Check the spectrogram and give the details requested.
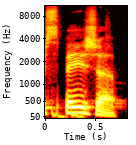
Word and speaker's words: Spacia: Vader and I'm Spacia we're brought to you by anonymous dinosaur and rhymes with Asia it's time to appreciate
